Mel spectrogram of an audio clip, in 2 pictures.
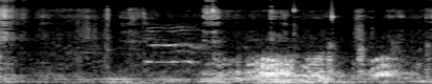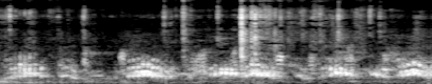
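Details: Pigeon cooing indoors in a small room, described as the smallest kind of pigeon in the world: low, rounded coos repeated in soft bursts about once a second, with faint clicks and a person speaking briefly at the start.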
